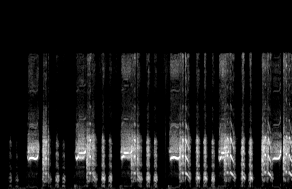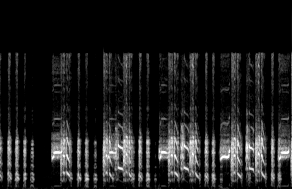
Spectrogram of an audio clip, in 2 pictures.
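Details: Grey francolin, known locally as dakhni teetar, giving loud harsh ringing calls. The notes are repeated in quick bursts, and several clipped phrases run together with brief gaps between them.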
